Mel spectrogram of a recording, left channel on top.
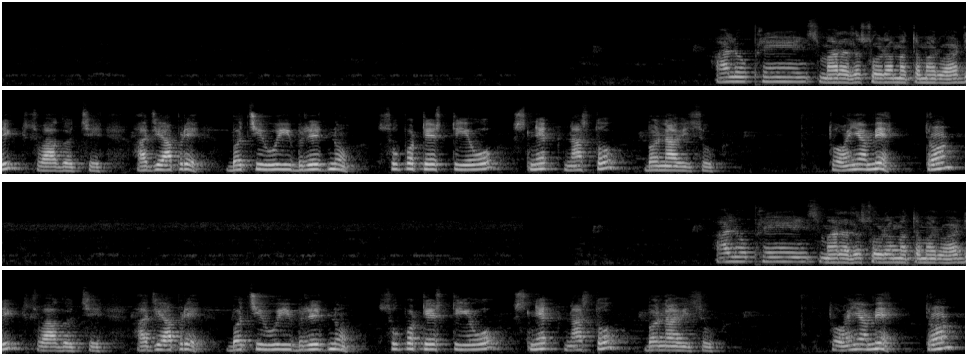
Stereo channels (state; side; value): normal; both; correlation 0.51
